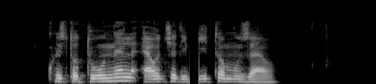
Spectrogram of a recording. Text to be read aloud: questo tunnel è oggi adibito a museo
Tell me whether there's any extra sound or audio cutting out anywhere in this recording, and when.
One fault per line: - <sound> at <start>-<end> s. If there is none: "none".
- dropout at 1.9-2.0 s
